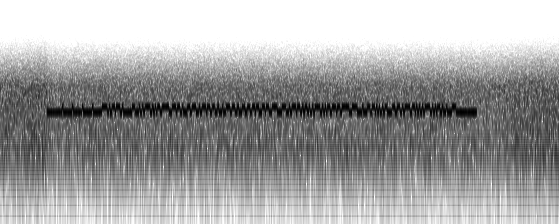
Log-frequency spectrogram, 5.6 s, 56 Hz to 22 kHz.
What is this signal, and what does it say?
RTTY (75 baud, 170 Hz shift), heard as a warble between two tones, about 1200 Hz centre, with radio static. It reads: CEST UN PAPILLON DES TOURBIERES.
